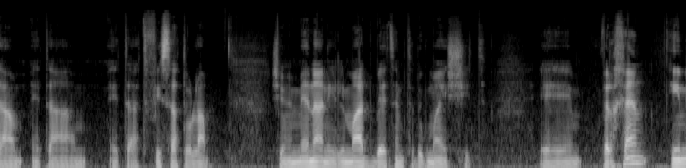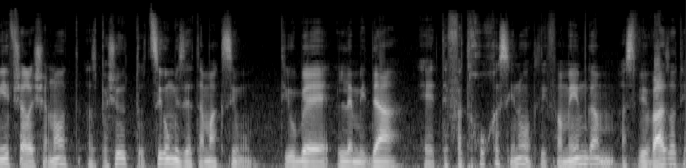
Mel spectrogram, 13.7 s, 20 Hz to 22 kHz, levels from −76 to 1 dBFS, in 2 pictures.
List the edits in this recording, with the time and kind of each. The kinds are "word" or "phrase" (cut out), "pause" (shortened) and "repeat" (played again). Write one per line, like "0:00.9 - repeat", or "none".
none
